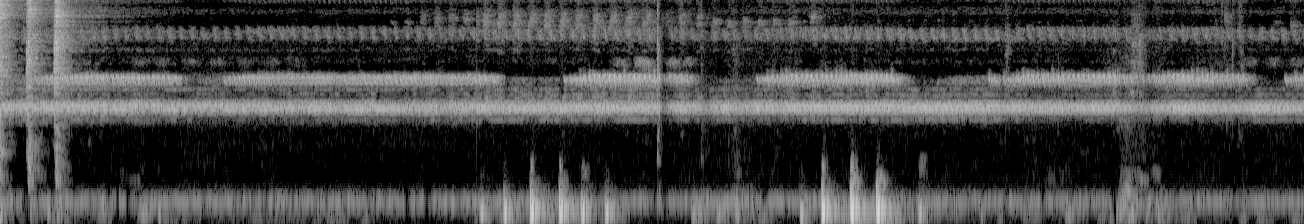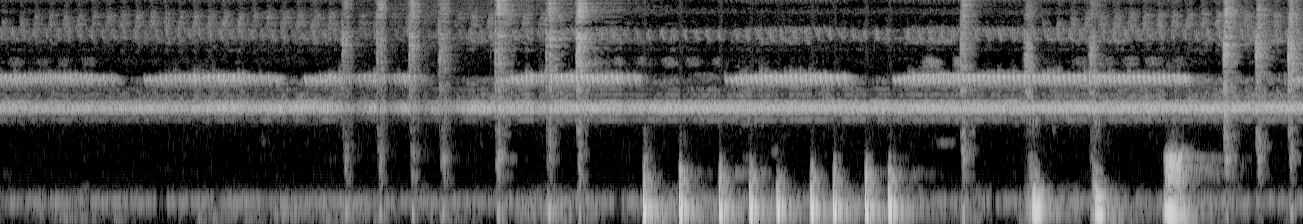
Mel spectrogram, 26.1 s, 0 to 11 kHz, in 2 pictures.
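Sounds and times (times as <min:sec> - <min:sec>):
sharp clicks: 0:00.0 - 0:00.8, 0:16.5 - 0:19.0, 0:22.6 - 0:26.0
insect chirring: 0:00.0 - 0:26.0
deep thumps: 0:04.8 - 0:06.2, 0:08.0 - 0:09.3, 0:19.5 - 0:22.2, 0:23.3 - 0:25.4.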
